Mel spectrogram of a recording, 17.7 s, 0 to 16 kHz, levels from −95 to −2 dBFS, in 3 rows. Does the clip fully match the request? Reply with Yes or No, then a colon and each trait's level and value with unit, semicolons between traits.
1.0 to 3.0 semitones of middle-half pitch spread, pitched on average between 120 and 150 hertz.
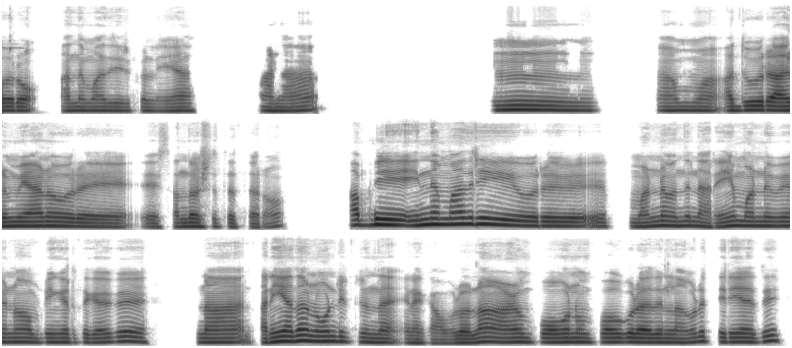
Yes: narrow, 2.4 semitones; low, 135 Hz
